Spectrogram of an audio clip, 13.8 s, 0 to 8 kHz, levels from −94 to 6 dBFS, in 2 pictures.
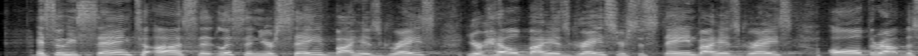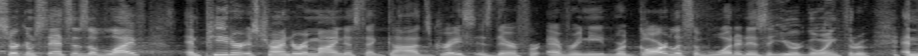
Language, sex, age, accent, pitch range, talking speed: English, male, 30-49, American, 155-215 Hz, 240 wpm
